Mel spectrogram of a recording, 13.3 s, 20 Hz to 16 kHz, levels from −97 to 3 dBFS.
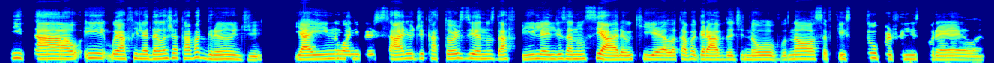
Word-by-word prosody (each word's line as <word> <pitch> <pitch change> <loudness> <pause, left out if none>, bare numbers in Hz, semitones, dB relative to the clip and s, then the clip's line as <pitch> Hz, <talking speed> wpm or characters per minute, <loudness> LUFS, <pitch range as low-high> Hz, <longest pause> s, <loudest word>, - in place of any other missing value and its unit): e 245 0 -2
tal 210 -1 +5
e 245 -1 -2 0.2
a 210 - +4
filha 215 0 -1
dela 210 +2 0
já 245 +1 -3
estava 240 +3 -1
grande, 195 - -3 0.4
e 195 - 0
aí 195 +3 +5
no 220 0 -2
aniversário 210 +1 -1
de 230 +2 -5
14 220 +1 -3
anos 215 +1 -2
da 200 +1 +1
filha 200 +2 -4
eles 205 +1 -1
anunciaram 200 -3 +4
que 190 0 -4
ela 180 -1 +2
estava 185 +2 -3
grávida 180 -1 +3
de 175 - -16
novo, 180 -1 -3
nossa 200 0 -1
eu - - -7
fiquei 210 - -6 0.3
super 245 -5 -1
feliz 195 +1 -6
por 190 - -10
ela. 170 -2 -2
205 Hz, 150 wpm, -23 LUFS, 185-215 Hz, 0.4 s, tal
